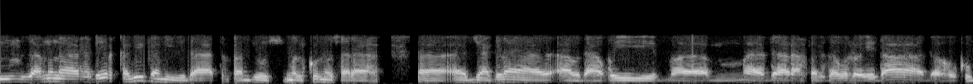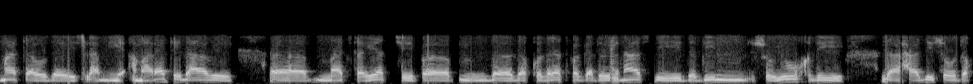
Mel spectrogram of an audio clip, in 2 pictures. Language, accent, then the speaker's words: Pashto; Afghanistan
